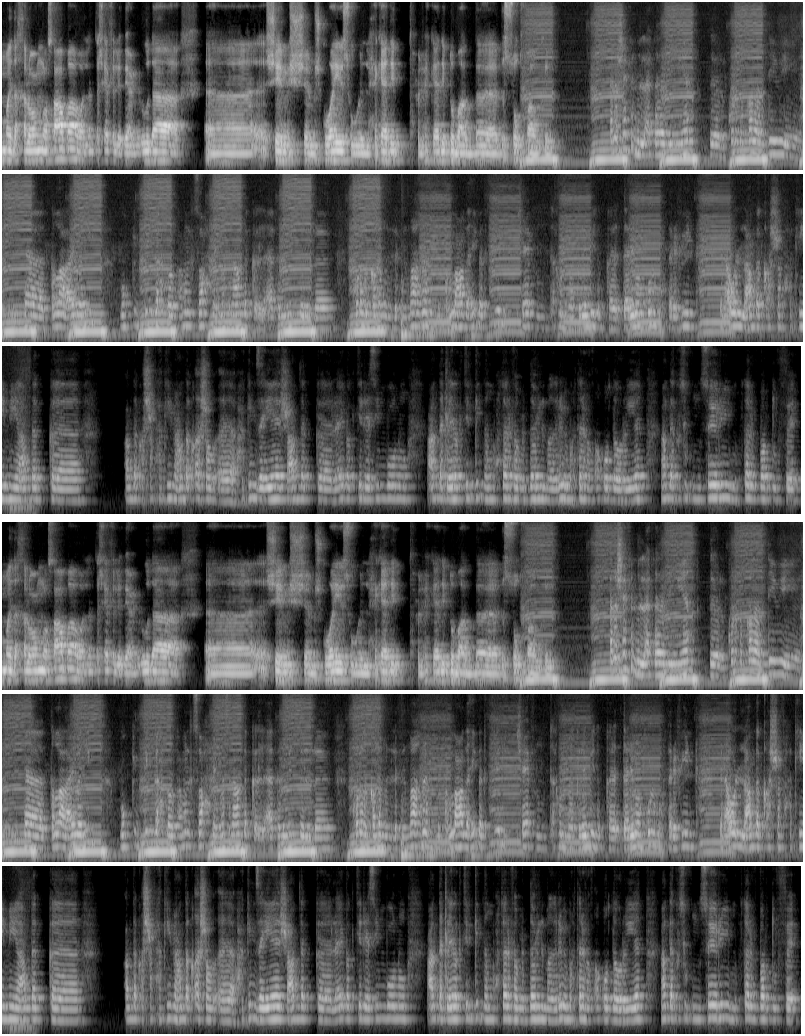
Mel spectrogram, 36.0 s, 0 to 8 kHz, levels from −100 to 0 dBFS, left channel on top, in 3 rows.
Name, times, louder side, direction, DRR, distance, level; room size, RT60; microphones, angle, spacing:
voice 1, 0.0-8.3, left 3 dB, 45° left, 1.1 m, -25 dB
Telephone, 7.8-8.3 8.8-9.4 9.9-10.4 10.9-11.5 12.0-12.5 13.0-13.6 14.1-14.6 15.1-15.7 16.2-16.7 17.2-18.8 19.1-19.8 20.4-20.9 21.4-21.9 22.5-23.0 24.2-24.3, left 1 dB, 15° left, 1.4 m, -30 dB
voice 2, 9.1-10.3 10.6-25.4 25.9-35.9, right 2 dB, 85° right, 3.1 m, -33 dB
11.5 x 7.7 x 3.1 m
head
